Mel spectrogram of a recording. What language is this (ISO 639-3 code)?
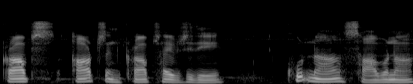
mni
